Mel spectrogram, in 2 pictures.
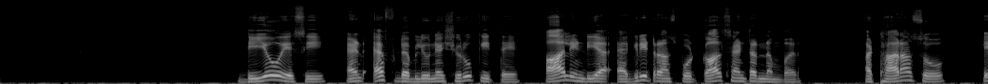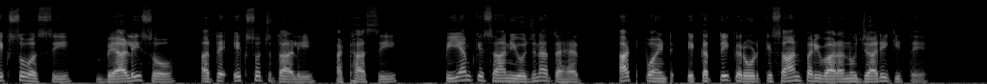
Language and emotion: Punjabi, neutral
